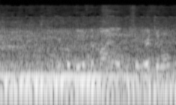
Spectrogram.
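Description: A nearby engine idling: a steady low hum with an even pitch, with faint voices in the background.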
